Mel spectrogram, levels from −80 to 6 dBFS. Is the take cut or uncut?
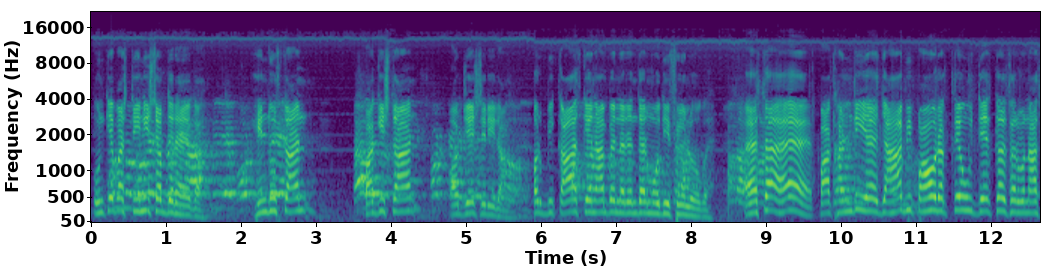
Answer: cut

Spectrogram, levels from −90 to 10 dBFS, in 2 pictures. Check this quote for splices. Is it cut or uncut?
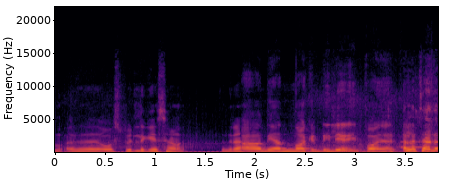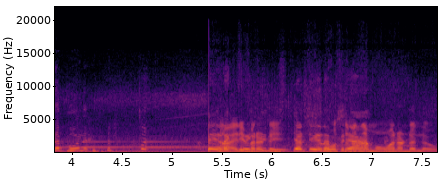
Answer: cut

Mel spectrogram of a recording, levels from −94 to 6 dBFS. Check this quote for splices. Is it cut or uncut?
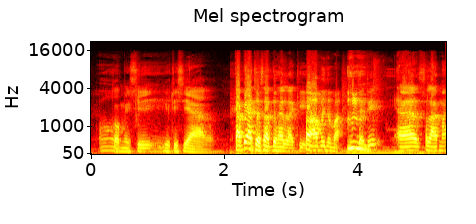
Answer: cut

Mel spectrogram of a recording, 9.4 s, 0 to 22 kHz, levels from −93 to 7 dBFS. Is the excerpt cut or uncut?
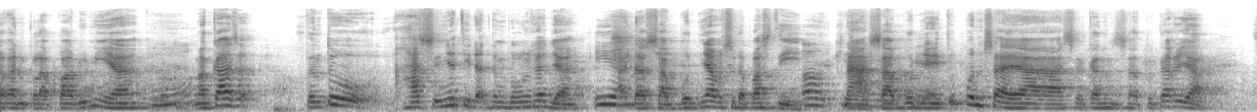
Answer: uncut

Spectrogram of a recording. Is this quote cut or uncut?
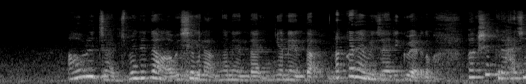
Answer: cut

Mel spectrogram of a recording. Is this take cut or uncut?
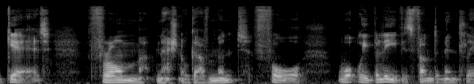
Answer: cut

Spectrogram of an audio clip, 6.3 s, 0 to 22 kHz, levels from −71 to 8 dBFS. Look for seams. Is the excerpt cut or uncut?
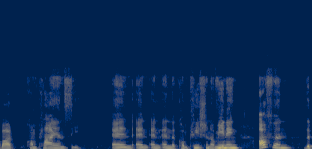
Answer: cut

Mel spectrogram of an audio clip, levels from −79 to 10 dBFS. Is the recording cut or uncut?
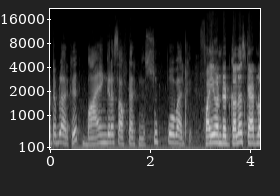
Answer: cut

